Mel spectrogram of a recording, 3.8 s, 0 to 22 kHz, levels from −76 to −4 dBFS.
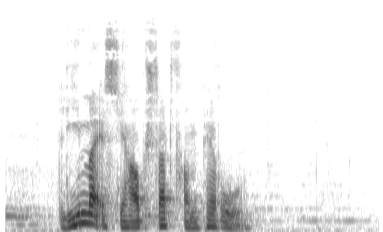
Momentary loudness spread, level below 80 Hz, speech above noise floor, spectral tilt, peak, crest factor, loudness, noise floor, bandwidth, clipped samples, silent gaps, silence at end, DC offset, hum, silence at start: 20 LU; -52 dBFS; 31 dB; -6.5 dB/octave; -8 dBFS; 20 dB; -26 LUFS; -58 dBFS; 15.5 kHz; under 0.1%; none; 1.3 s; under 0.1%; none; 0.05 s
